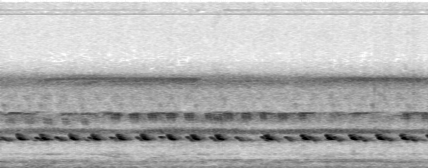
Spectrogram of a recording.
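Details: A large leaf-like katydid calling at night from a jackfruit tree gives a steady, high-pitched pulsing call, roughly three pulses a second. The call is likened to a chick or bird, and in Sundanese myth it is called "ciang ciang".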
